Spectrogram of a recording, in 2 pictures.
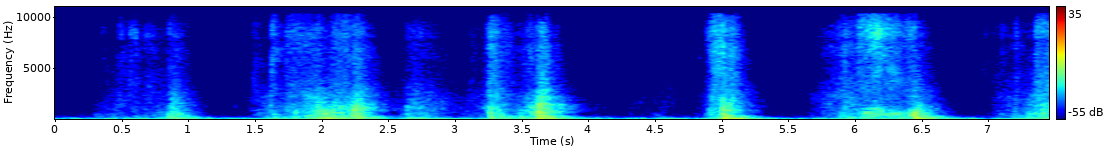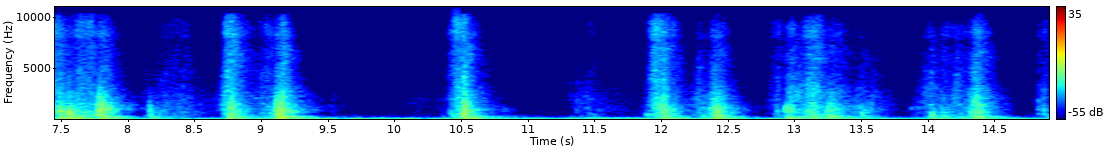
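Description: Taekwondo form performed barefoot: a series of short swishes, snaps and thuds as the uniform snaps and the feet strike and land on the mat with each kick, strike and stance, coming irregularly about once a second.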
